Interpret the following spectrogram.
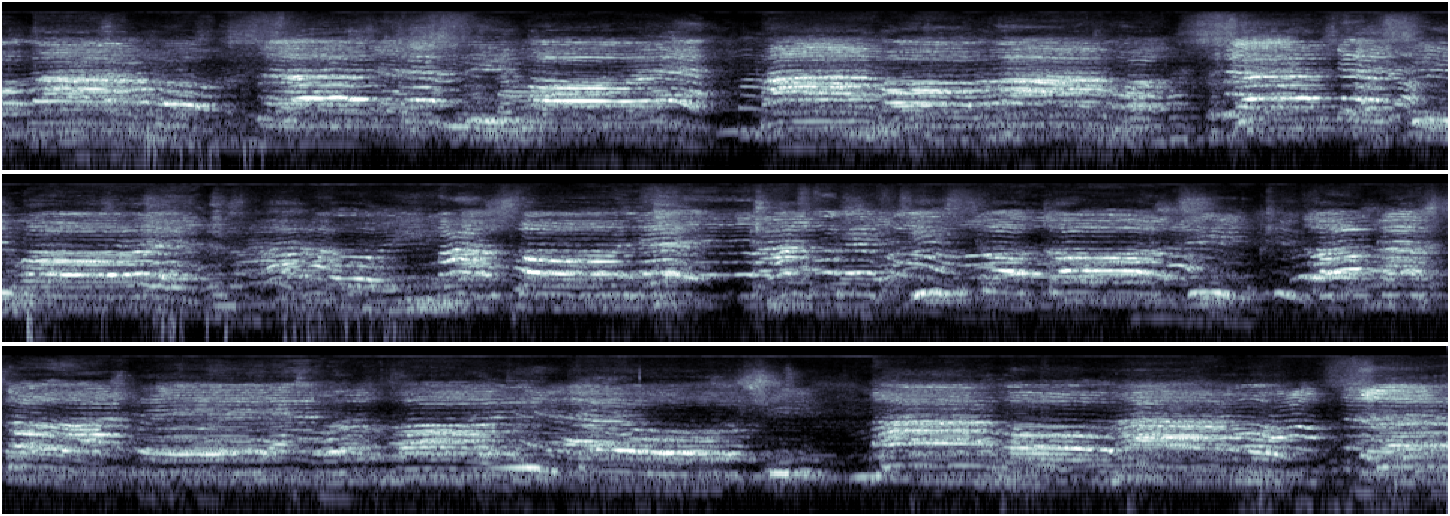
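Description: A group of young children singing a song together in chorus, phrase after phrase, with brief pauses for breath between lines.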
